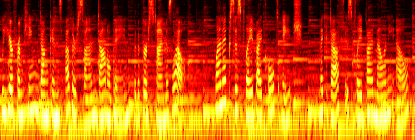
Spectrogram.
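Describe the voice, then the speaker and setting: A woman giving a scripted introduction to a play reading as its announcer. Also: medium pitch. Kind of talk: scripted narration. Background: loud plucked guitar music.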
